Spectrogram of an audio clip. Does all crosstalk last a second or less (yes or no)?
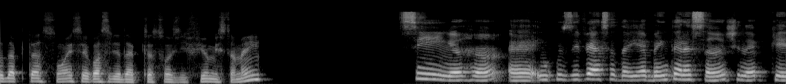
yes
